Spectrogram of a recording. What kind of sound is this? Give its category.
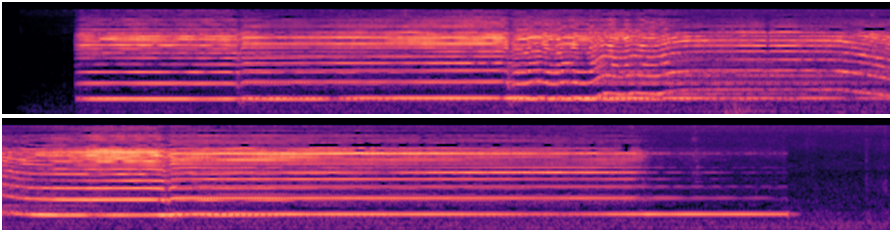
Instrument samples > String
